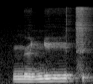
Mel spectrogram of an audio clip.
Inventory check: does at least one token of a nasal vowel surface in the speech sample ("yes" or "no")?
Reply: no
